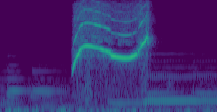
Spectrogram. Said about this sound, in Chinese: “那太好了。”白日梦先生说着，把两个手指伸进了嘴里，吹出了杰克有生以来听到的最响亮的口哨声。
